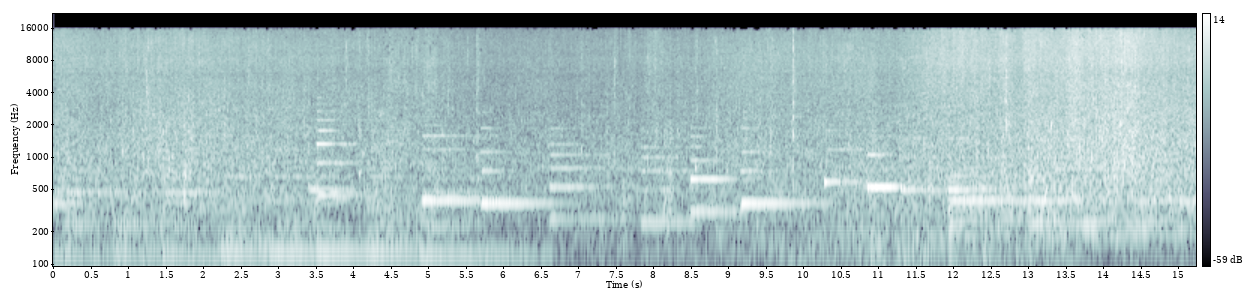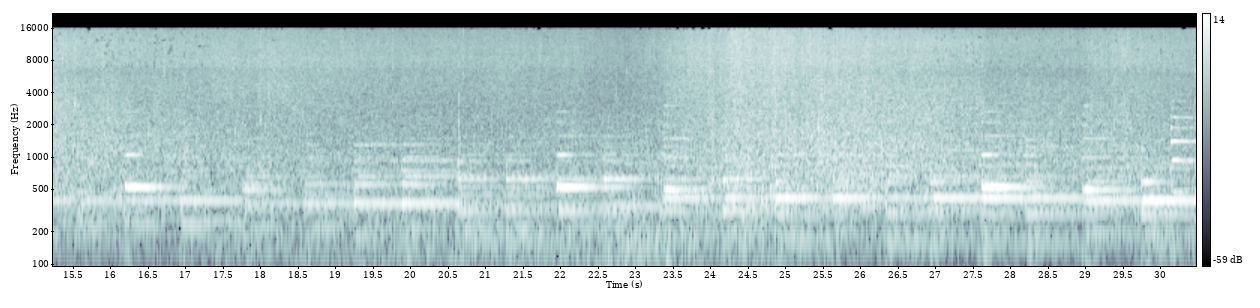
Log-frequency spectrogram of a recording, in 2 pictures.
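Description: Soft, slow instrumental music of long held notes over the wash of ocean waves breaking on a beach. The surf swells twice, about twelve seconds in and again near the middle of the second half.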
